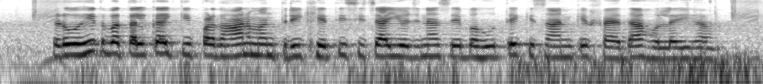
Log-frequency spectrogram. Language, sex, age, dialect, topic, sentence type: Magahi, male, 18-24, Western, agriculture, statement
